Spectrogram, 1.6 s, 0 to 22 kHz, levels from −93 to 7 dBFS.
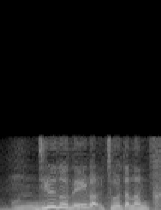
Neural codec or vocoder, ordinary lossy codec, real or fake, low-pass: codec, 16 kHz, 0.5 kbps, FunCodec, trained on Chinese and English, 25 frames a second; none; fake; none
